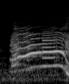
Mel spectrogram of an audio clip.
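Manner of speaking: very high short scream; pain scream. Retold or imitated. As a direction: let out a sharp cry of pain. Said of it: "sumigaw ako".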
